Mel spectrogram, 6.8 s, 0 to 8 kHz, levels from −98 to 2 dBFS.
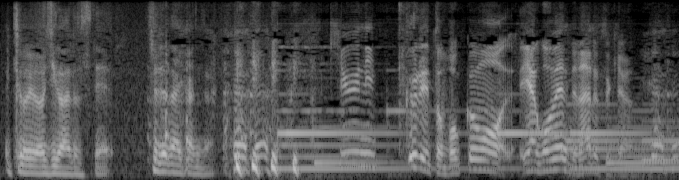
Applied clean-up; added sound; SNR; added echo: none; none; none; none.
